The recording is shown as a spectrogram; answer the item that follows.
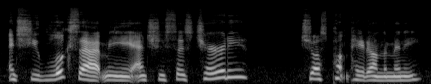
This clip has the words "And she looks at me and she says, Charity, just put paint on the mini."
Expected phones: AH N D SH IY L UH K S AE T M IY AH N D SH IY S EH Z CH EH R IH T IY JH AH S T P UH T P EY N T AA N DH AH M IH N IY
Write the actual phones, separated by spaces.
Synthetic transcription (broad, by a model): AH N SH IY L UH K S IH T M IY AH N SH IY S EH Z CH EH R IH T IY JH AH S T P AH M P EY T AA N DH AH M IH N IY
